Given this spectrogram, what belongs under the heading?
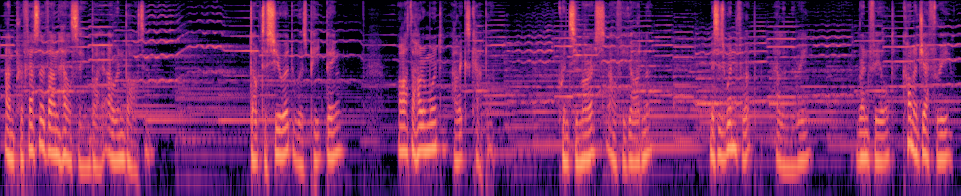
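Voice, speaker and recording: A man serves as credits announcer, reading from a script. His voice is medium in pitch, with clear violin music playing behind it.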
